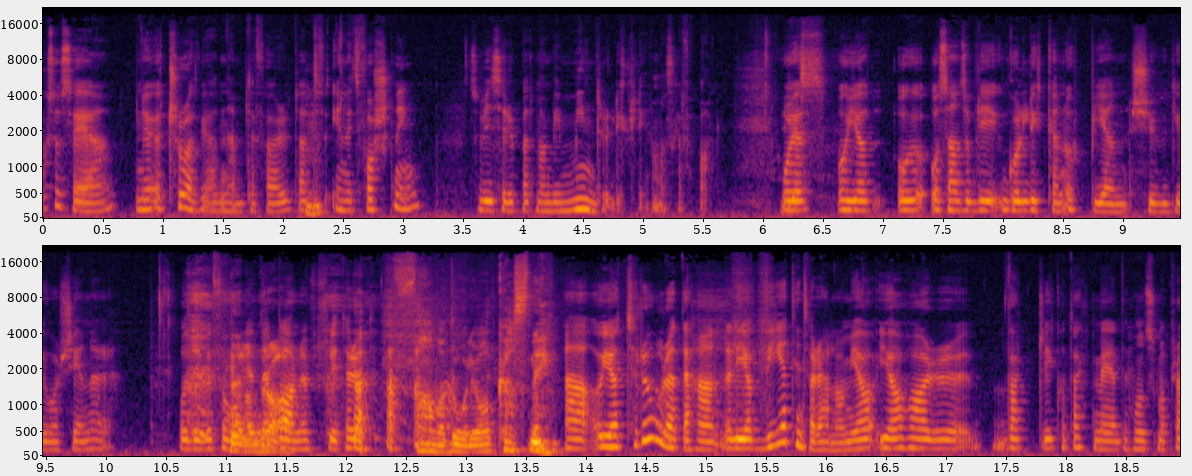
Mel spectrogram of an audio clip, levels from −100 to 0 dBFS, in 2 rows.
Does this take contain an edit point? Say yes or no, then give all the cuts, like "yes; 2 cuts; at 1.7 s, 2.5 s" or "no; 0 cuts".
no; 0 cuts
